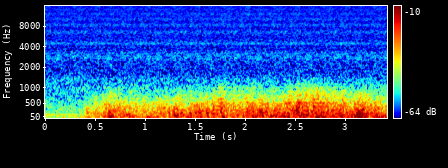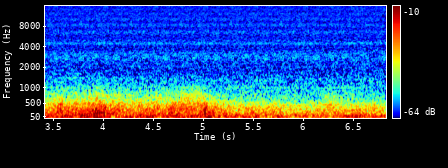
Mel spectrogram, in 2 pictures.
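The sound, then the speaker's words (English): A long, low rumble of thunder from an approaching storm over dark plains builds and rolls continuously, deep and sustained for several seconds, with a faint wash of rain or wind underneath and no voices. “As the storm comes nearer, it begins to rain.”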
